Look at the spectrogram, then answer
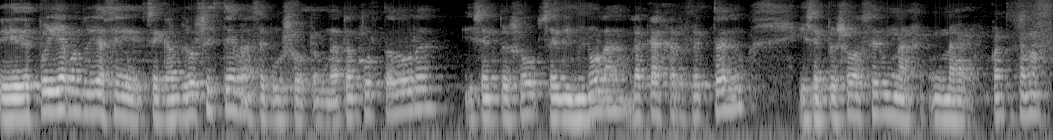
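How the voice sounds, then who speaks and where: A fairly high-pitched man at a fairly quick pace, with audible room echo and noticeable background noise. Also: ordinary pitch variation. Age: 80s+. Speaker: retired pottery factory worker. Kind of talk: oral history interview. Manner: halting, with false starts.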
